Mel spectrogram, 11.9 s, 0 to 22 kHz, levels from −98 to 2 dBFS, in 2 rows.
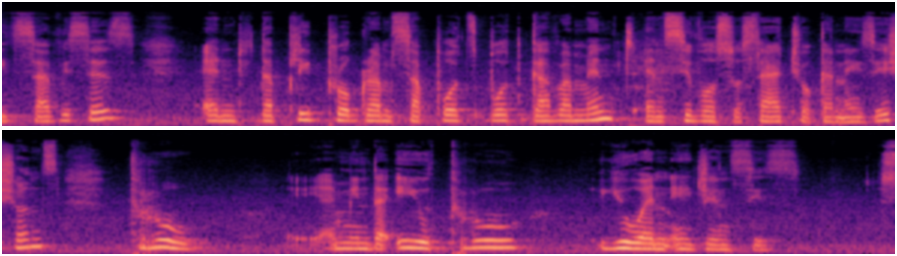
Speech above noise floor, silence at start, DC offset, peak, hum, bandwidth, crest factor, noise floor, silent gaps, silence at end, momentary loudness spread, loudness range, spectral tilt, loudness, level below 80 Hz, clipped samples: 24 dB; 0 s; under 0.1%; -4 dBFS; none; 16 kHz; 18 dB; -46 dBFS; none; 0 s; 15 LU; 3 LU; -5.5 dB/octave; -22 LUFS; -52 dBFS; under 0.1%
